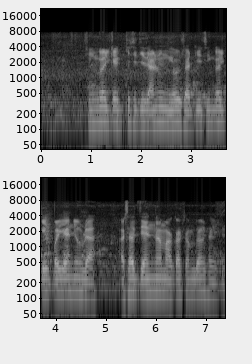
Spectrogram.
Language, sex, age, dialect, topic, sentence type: Marathi, male, 25-30, Southern Konkan, banking, statement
